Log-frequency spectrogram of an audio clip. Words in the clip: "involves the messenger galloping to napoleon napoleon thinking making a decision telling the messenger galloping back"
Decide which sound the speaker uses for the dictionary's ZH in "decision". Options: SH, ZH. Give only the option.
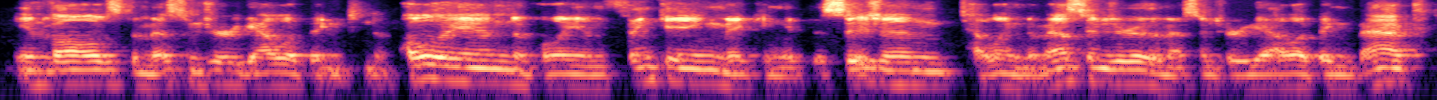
ZH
